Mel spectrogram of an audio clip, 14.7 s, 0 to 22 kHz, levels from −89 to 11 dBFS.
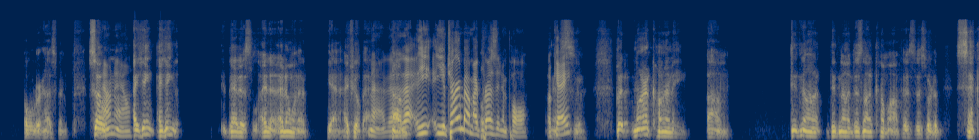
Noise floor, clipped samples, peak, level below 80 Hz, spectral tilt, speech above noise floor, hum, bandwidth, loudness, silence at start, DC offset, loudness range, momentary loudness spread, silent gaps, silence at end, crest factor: -79 dBFS; under 0.1%; 0 dBFS; -52 dBFS; -6 dB/octave; 62 dB; none; 12.5 kHz; -18 LUFS; 0.35 s; under 0.1%; 2 LU; 13 LU; 2.85-2.91 s, 3.02-3.26 s; 0 s; 18 dB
